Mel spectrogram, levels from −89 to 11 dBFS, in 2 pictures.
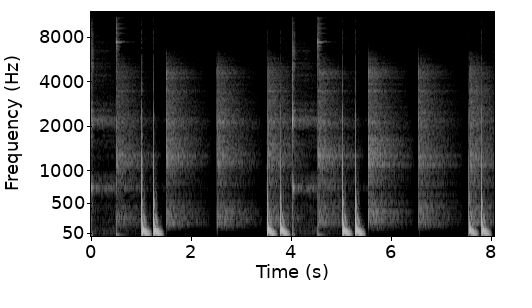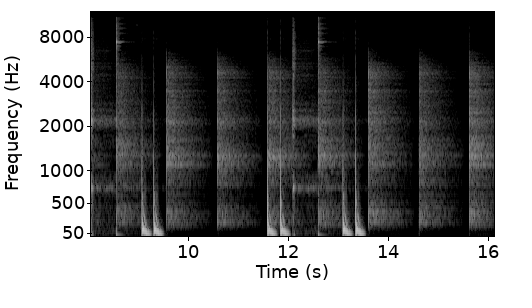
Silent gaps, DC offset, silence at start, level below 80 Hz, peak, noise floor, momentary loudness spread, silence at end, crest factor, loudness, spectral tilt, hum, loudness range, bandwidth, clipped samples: none; under 0.1%; 0 s; -32 dBFS; -8 dBFS; -63 dBFS; 21 LU; 0.1 s; 20 dB; -27 LUFS; -6 dB/octave; none; 3 LU; 10.5 kHz; under 0.1%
